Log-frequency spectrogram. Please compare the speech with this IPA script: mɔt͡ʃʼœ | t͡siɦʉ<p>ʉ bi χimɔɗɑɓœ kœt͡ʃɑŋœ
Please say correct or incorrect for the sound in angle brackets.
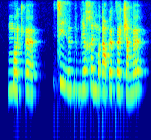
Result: incorrect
